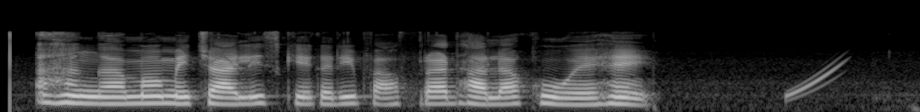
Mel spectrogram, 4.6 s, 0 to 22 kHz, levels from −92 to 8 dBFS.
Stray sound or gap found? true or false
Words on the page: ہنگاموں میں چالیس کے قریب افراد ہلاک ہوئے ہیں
true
